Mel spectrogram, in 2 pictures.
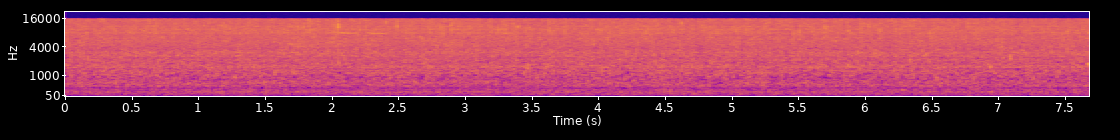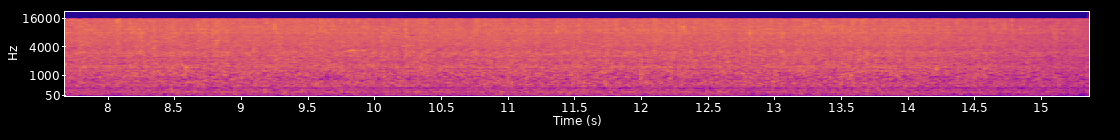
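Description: Small stream running over rocks and a little cascade: a steady rush of flowing water, starting to fade near the end.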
